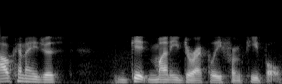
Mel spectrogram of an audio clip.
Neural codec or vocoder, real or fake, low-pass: codec, 16 kHz, about 1 kbps, DyCAST, with the encoder's durations; fake; 3.6 kHz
